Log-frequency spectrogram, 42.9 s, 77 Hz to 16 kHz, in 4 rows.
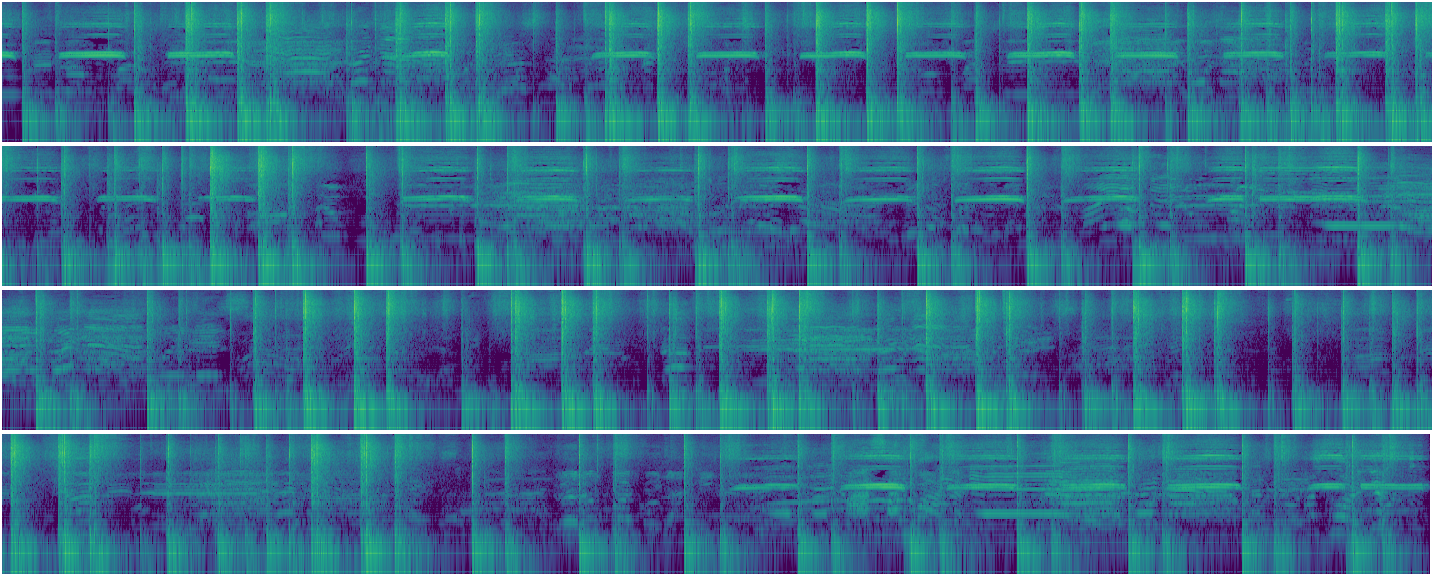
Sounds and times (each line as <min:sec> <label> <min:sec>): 0:00.0 Annoying whistle 0:03.7
0:00.0 drums 0:42.8
0:00.0 singing 0:42.8
0:04.3 Annoying whistle 0:12.9
0:13.7 Annoying whistle 0:21.6
0:37.6 Annoying whistle 0:42.8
